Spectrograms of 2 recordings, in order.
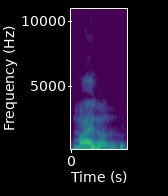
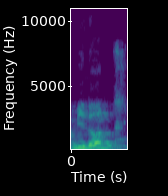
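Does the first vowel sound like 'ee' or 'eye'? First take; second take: eye; ee. First: The first vowel sounds like 'eye'. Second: The first vowel sounds like 'ee'. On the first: This is how foreigners read the spelling. "আমার বানানটা শুনে বিদেশিরা বলে মাইলন" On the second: This is how the owner says the name. "আমার নাম মিলন"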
